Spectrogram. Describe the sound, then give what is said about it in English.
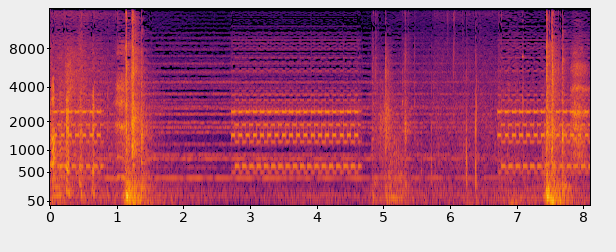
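A telephone rings in repeated electronic bursts, with pauses between rings, while heavy thumps and bumps sound at the start and end. “What about the phone? If we hurry, it will probably stop ringing.”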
